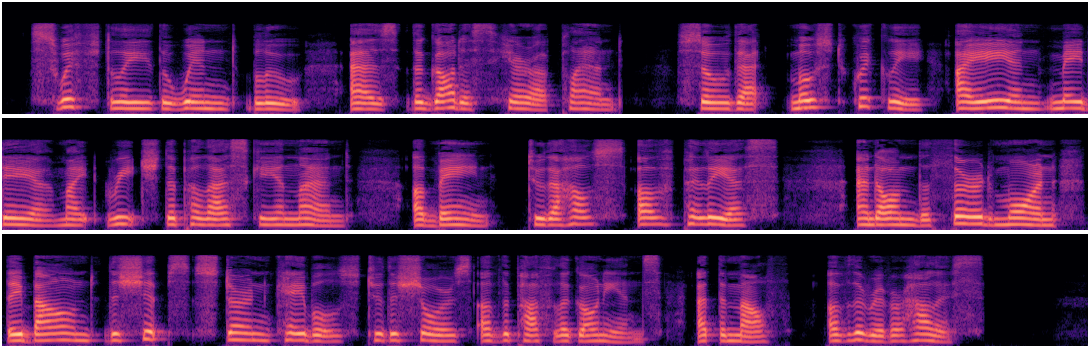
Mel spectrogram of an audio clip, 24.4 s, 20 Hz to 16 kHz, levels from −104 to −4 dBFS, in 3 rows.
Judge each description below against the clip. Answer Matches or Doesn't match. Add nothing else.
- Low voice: Doesn't match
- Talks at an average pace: Doesn't match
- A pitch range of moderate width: Doesn't match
